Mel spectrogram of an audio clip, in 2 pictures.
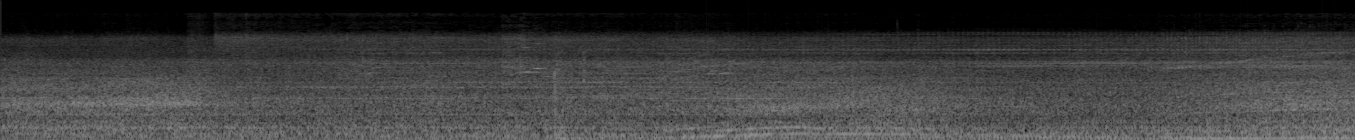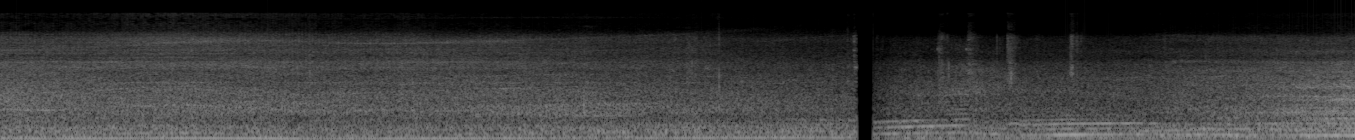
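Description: Road traffic running past a roadside stop while an electric bus pulls in. Near the end the stopped bus gives a steady hum with several tones, louder at close range.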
